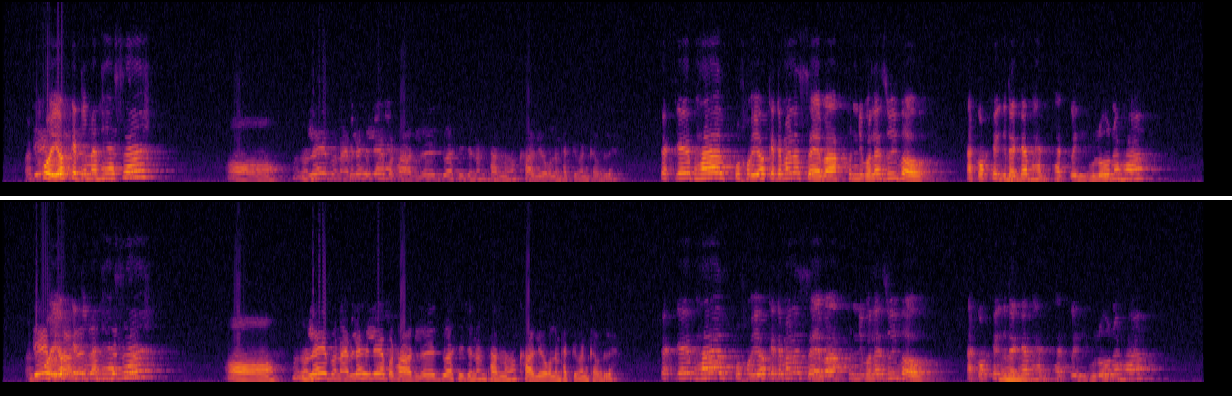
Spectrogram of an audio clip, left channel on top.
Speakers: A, on the right; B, on the left.
A: দেেই
B: সৰিয়হ
A: পথাৰলৈ
B: কেইটামানহে
A: যোৱা চিজনহয়
B: আছে
A: অ নহলে সেই বনাই
B: সেইটো
A: পেলাই আহিলে
B: কাৰণে
A: পথাৰলৈ যোৱা ছিজনত ভাল নহয় খওঁালও অকলে ভিমান খাবলৈ
B: তাকে ভাল সৰিয়হ কেইটামান আছে বাাৰ খুন্দিবলৈ জুই ব আকৌ সেইকেইটাকে
A: উম,
B: ভাগ ভাগ কৰি থাকিবলৈও নহয়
